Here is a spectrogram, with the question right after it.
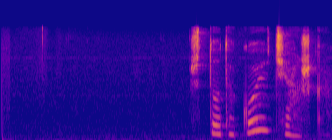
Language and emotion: Russian, neutral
